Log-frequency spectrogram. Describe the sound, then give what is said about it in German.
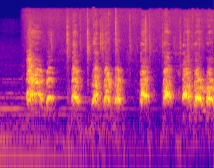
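Dogs, mostly from Spain, bark in a quick, uneven series, about ten sharp yaps over a few seconds, moderately loud, with no talking in between. “Die Hunde, die wir haben, die sind alle, kommen fast alle aus Spanien.”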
